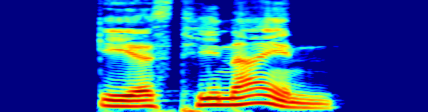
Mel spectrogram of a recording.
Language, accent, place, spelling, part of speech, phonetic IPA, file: German, Germany, Berlin, gehest hinein, verb, [ˌɡeːəst hɪˈnaɪ̯n], De-gehest hinein.ogg
- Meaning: second-person singular subjunctive I of hineingehen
